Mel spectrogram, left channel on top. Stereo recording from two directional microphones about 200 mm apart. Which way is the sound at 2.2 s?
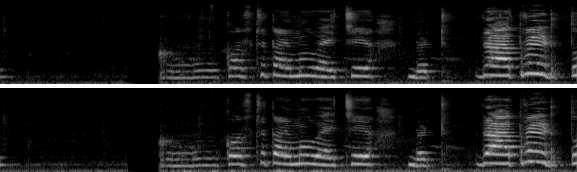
15° right (ahead or behind).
